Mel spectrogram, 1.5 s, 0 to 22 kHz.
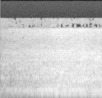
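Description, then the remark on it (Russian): A military vehicle rumbles along a central road about 60 kilometres from the border, its broad engine roar swelling louder as it approaches, drives past and turns, with a steady low drone throughout and no talking. “Вот военная машина едет.”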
